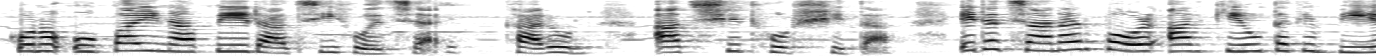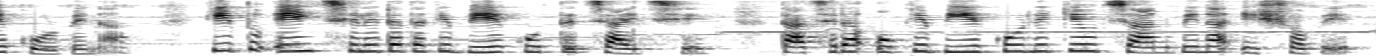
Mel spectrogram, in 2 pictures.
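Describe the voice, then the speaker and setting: A woman's voice: high-pitched, normal speed, fairly bright tone, faint music behind. A woman reading a scripted emotional romantic story as its narrator.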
